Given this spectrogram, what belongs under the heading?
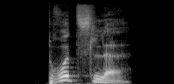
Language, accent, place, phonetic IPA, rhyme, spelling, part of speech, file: German, Germany, Berlin, [ˈbʁʊt͡slə], -ʊt͡slə, brutzle, verb, De-brutzle.ogg
- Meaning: inflection of brutzeln: 1. first-person singular present 2. first/third-person singular subjunctive I 3. singular imperative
